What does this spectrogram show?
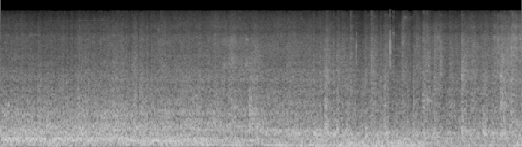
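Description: Passenger train running at speed, heard from an open carriage doorway: a steady rumble with the clatter of wheels over the rail joints.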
